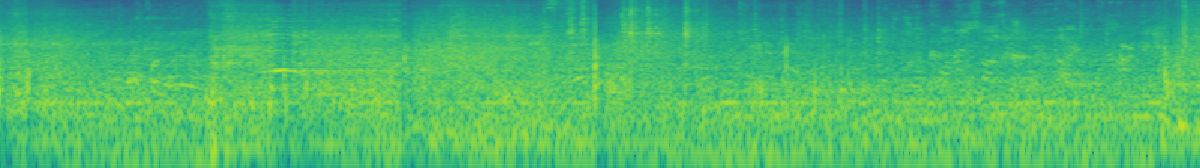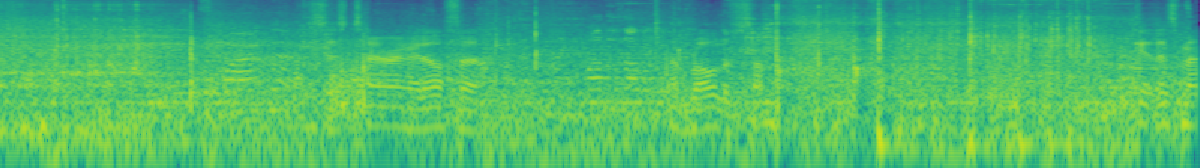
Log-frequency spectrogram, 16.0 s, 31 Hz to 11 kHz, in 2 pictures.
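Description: Training-hall hubbub: many people talking at once, with a few sharp clanks of barbell plates and equipment, the loudest about 4 s and 14 s in.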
